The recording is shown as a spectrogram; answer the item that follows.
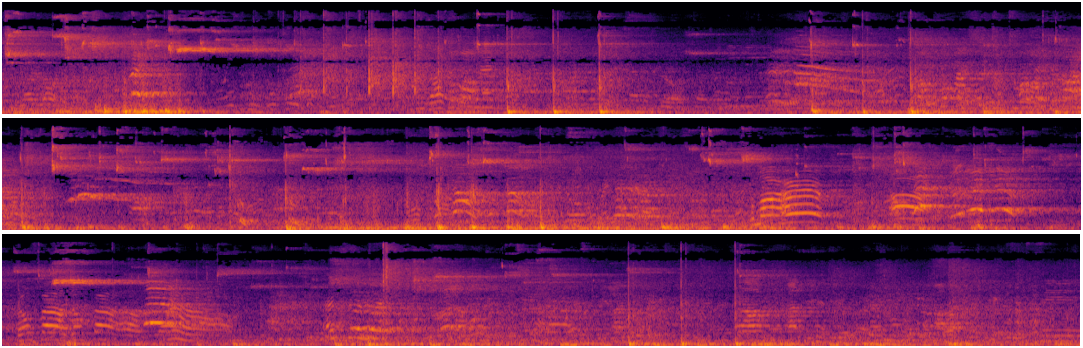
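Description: Basketball game in a gym: a ball bouncing on the hardwood court, short high squeaks in the middle stretch, and players' voices calling out, all echoing in a large hall.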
